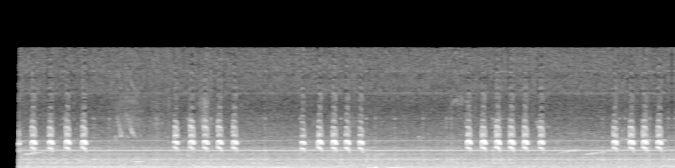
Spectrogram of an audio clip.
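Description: Red crossbill giving sharp, high 'kip-kip-kip' notes in quick bursts of four or five, about every two seconds, over a low background rumble.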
